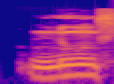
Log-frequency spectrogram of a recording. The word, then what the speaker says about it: Nuun: go ahead yeah you know what check out noon hydration so noon is spelt with to use instead of two O's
